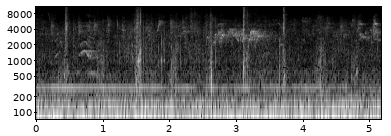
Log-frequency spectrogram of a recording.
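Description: Footsteps tread steadily on a stone path.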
